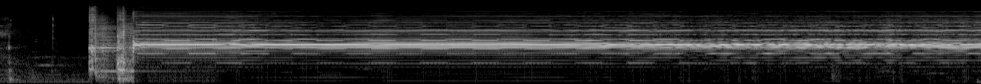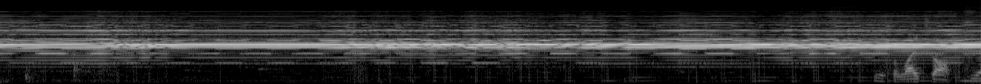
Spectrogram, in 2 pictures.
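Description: A Notifier AFP-100 fire alarm system sounds after a BGX-101L pull station is pulled, starting abruptly and holding a loud, steady electronic tone nonstop, close by and alone.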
